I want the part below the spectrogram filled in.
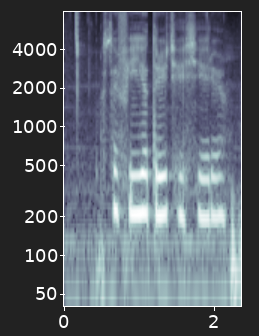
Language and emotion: Russian, neutral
